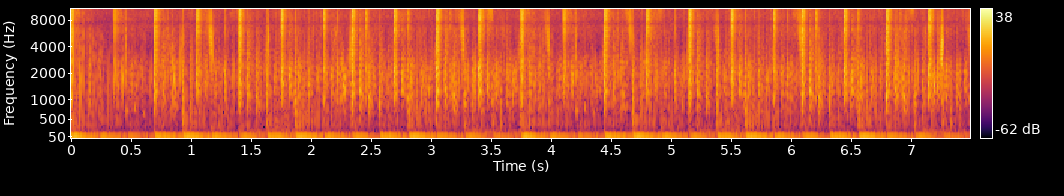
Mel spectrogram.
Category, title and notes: Music > Solo percussion
128 CR5000 Loop 03
128bpm, 80s, Analog, AnalogDrum, Beat, CompuRhythm, CR5000, Drum, DrumMachine, Drums, Electronic, Loop, music, Roland, Synth, Vintage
